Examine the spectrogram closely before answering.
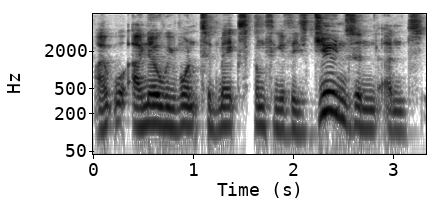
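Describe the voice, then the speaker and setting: A man speaking as an interviewed musician in a reflective conversation, thinking aloud haltingly and rephrasing as he goes. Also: mid-range voice, mellow. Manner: thoughtful, halting, self-correcting.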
